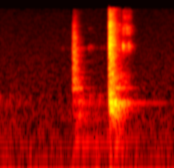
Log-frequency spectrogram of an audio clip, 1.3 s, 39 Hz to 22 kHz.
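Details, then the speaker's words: 1950 Chevy truck, newly wired fuel pump primed off the battery at key-on: a short whirring buzz under a second, then cuts off cleanly; normal fuel pump prime. "if I connect positive and negative battery turn the key we should hear that pump run okay battery's connected quiet on set hear that it's pumping"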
